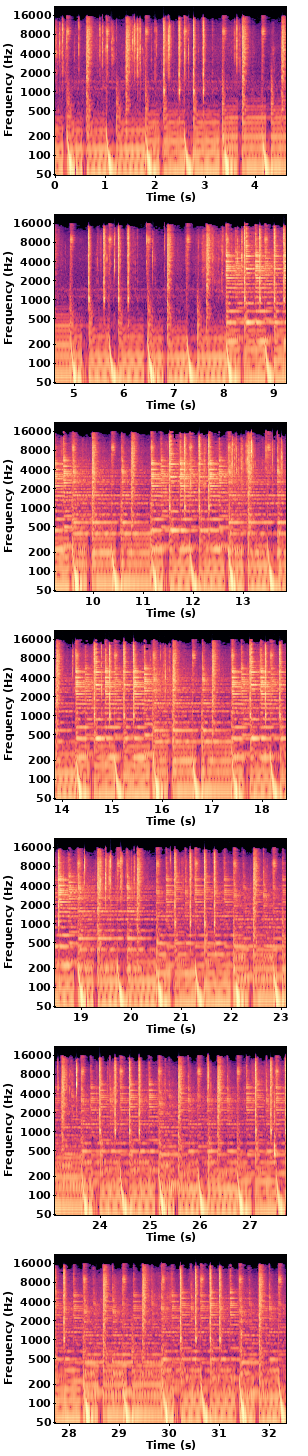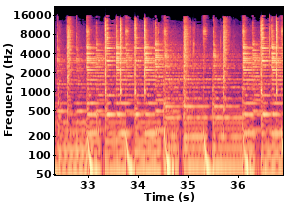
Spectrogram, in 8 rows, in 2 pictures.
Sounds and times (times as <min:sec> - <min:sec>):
Music: 0:00.0 - 0:36.9.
